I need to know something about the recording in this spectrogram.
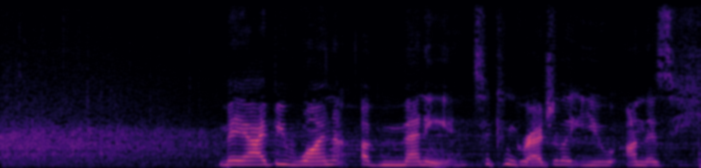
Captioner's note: applause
